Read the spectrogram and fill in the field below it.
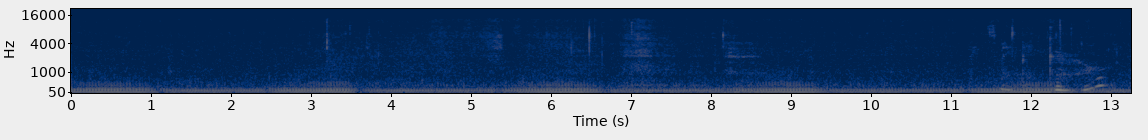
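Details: Steady cat purring in rhythmic cycles of roughly a second each, one per breath, with short gaps between. A brief higher cat sound comes near the end.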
